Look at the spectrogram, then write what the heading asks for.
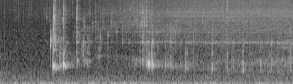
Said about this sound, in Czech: Já po dlouhé době, možná poprvé v tomto podcastu nalévám moji Coca-Colu Zero do sklenky.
